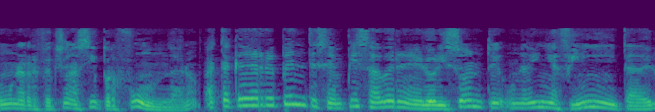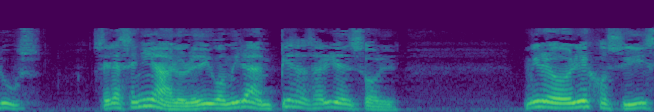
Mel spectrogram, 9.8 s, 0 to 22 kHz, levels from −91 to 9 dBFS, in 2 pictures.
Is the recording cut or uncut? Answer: uncut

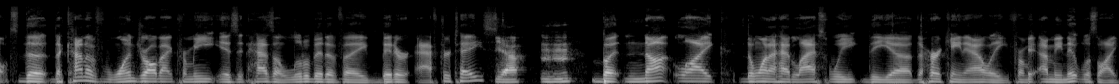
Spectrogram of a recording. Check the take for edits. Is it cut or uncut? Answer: cut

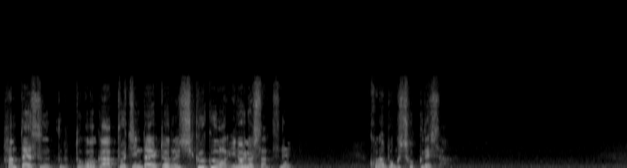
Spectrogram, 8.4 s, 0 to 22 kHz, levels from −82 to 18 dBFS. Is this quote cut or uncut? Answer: uncut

